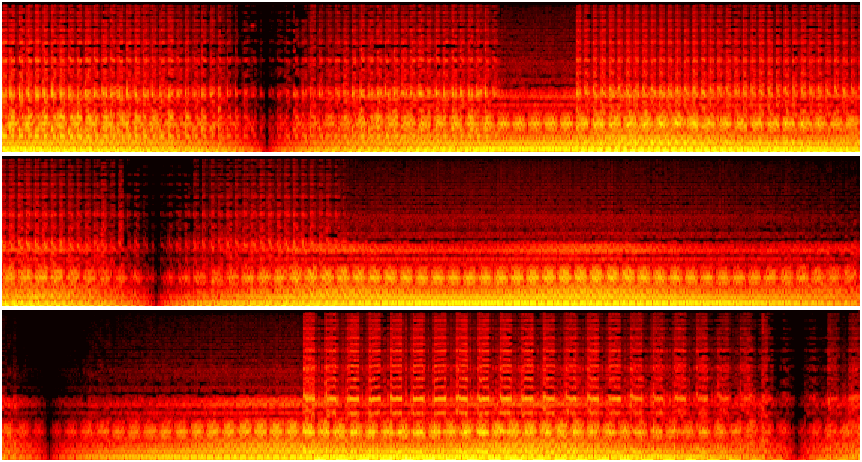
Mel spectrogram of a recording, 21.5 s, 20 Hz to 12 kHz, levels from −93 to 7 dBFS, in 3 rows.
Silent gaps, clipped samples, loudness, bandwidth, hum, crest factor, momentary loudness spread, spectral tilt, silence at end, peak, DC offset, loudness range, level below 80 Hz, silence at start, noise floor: none; under 0.1%; -23 LUFS; 9.8 kHz; none; 14 dB; 15 LU; -7.5 dB/octave; 0 s; -4 dBFS; under 0.1%; 7 LU; -24 dBFS; 0 s; -43 dBFS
